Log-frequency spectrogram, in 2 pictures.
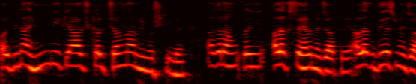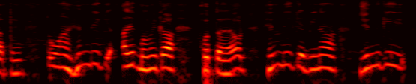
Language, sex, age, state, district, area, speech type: Hindi, male, 18-30, Bihar, Darbhanga, rural, spontaneous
